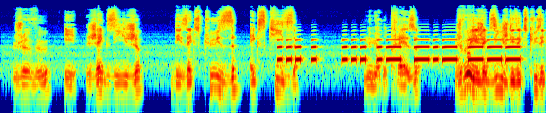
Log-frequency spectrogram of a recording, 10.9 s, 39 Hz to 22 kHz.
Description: Morse code, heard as a keyed tone, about 13 wpm, 790 Hz. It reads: SE SAKO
